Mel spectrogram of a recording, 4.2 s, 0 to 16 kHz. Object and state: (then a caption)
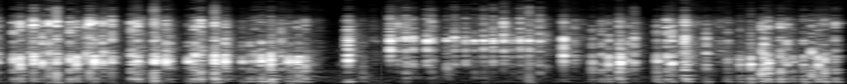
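Cardboard box tapped and scratched with nails. Long fingernails rapidly tap and scratch the front and edge of a flat, hollow, black and yellow printed cardboard UniqueMe screen protector box held in the hands. The result is a dense stream of crisp, bright clicks and scrapes that die away almost instantly, with brief pauses near 1.7 and 3.3 seconds.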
